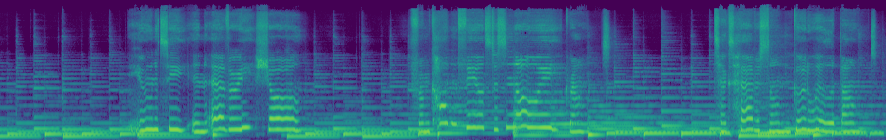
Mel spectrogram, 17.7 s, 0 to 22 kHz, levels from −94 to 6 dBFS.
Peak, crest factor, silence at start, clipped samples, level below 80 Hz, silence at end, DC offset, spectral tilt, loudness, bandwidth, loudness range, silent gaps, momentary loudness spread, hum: -4 dBFS; 14 dB; 0 s; under 0.1%; -62 dBFS; 0 s; under 0.1%; -5 dB/octave; -19 LUFS; 19 kHz; 4 LU; none; 9 LU; none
